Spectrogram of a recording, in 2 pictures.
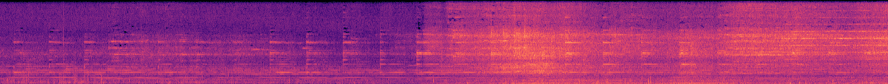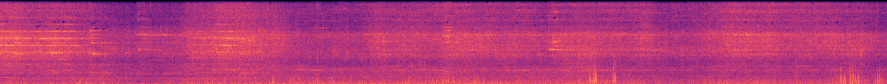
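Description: Two F-unit diesel locomotives and boxcars rolling through a level crossing. The crossing signal's steady ringing is heard at first. About six seconds in, the diesels' low rumble swells loud as they pass, then the cars' wheels rumble on, with a few sharp clanks near the end.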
